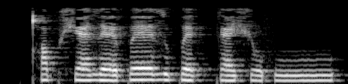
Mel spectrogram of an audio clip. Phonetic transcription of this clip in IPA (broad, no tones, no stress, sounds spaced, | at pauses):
qʰ ɒ p ʃ æ z ɛ p ɛː z u p ɛ kː æ ʃ o f uː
